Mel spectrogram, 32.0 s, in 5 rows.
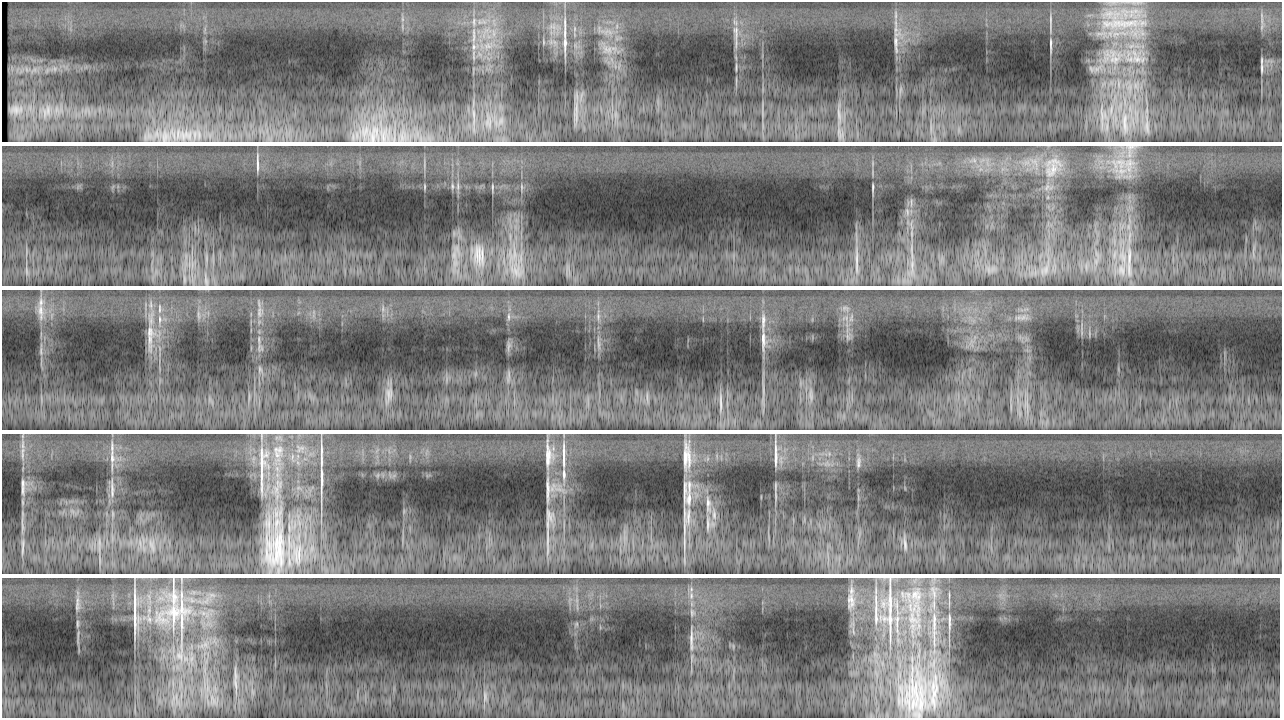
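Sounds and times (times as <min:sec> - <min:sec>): person chewing and smacking: 0:10.6 - 0:21.3, 0:21.9 - 0:24.9.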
